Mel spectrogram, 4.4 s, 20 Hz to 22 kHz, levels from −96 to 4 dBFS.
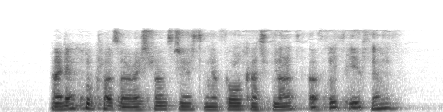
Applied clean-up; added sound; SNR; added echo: neural mask model DeepFilterNet 3.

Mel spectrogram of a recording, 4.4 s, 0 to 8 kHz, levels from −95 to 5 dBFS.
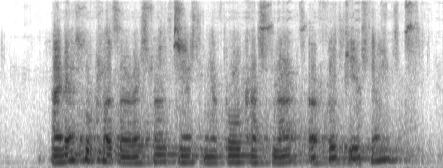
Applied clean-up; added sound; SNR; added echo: neural separator model SepFormer DNS4.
